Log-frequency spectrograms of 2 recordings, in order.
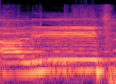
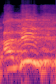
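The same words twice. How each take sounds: First: The vowel is drawn out long. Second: The vowel is kept short, without stretching. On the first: The speaker calls it wrong. "আলিফ বললে হবে না" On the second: The speaker calls it right. "নুরানি পদ্ধতি বলতে হবে আলিফ। ... টানটুন নাই।"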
